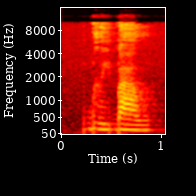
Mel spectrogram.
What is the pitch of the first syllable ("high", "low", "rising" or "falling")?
low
